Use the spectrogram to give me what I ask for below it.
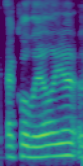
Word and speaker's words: Echolalia: Echolalia, is that how you? – Yes.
